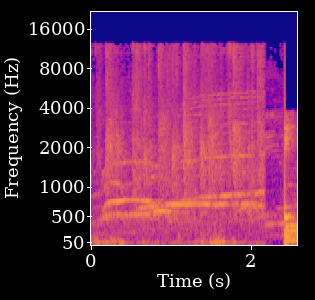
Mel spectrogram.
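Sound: audience clapping applause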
